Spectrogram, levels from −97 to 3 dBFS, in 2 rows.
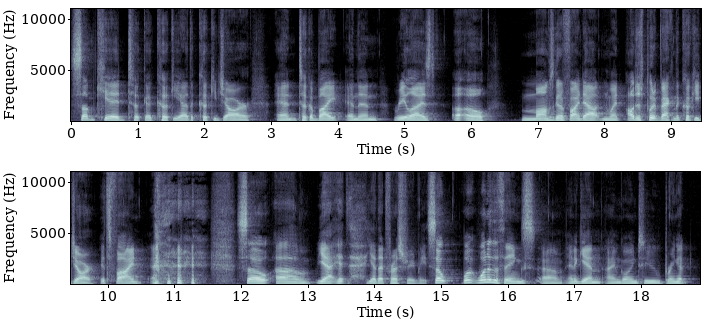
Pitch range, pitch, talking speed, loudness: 125-160 Hz, 140 Hz, 185 wpm, -20 LUFS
